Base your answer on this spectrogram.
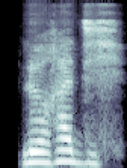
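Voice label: "le radis", French; verduras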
